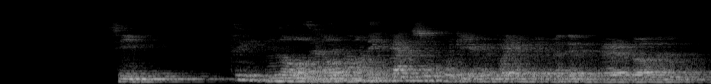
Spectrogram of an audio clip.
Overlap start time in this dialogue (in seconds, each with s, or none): 2.9 s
